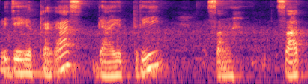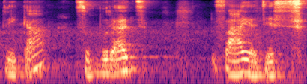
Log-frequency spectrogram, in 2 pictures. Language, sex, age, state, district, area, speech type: Tamil, female, 60+, Tamil Nadu, Salem, rural, spontaneous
